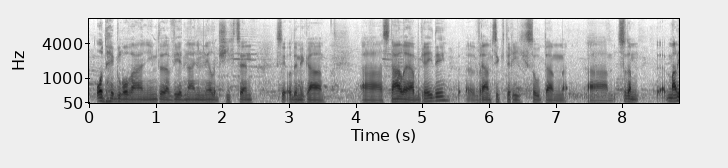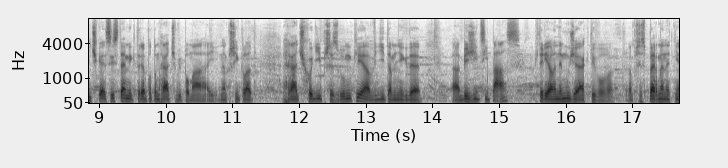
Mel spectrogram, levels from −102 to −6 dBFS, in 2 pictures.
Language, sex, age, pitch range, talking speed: Czech, male, 30-49, 80-100 Hz, 130 wpm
